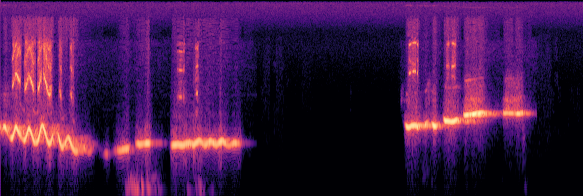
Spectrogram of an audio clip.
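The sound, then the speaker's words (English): Loud human whistling: a warbling trill that slides down, a few sustained notes with a brief low thump, then a pause before two rising whistled tones. “They'd be blown out by that whistling.”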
